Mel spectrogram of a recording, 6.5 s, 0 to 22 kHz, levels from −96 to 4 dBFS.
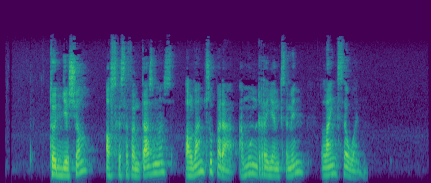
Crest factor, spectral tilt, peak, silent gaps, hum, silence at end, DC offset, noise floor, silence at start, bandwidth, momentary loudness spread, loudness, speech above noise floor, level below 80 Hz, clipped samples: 22 dB; -4 dB/octave; -2 dBFS; none; none; 1 s; under 0.1%; -66 dBFS; 0.75 s; 11 kHz; 9 LU; -22 LUFS; 45 dB; -68 dBFS; under 0.1%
